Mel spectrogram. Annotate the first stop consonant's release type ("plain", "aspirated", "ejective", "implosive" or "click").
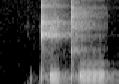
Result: ejective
